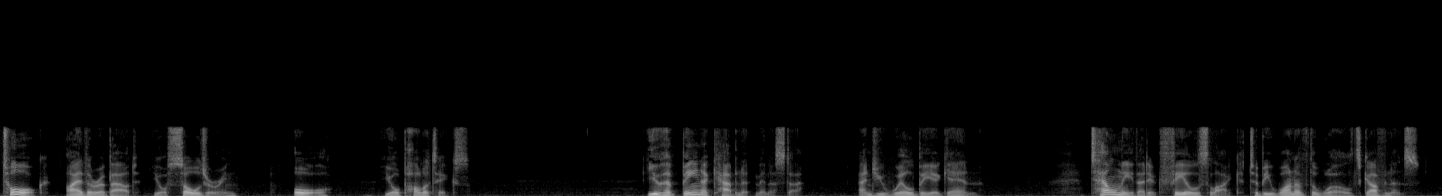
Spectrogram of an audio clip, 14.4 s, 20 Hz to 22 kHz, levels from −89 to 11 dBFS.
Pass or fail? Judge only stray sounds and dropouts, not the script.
pass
